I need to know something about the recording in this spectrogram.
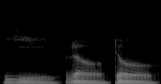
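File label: "yiroto", concatenated syllables; Affixing experiment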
